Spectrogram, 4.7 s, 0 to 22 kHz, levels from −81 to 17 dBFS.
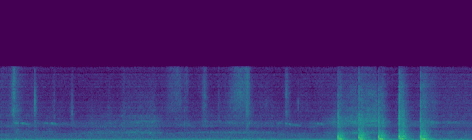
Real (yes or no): no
